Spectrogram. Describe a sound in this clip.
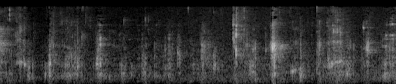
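A young man slurps noodles noisily.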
